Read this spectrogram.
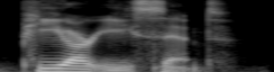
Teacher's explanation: Stress on the first syllable. It's a noun.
